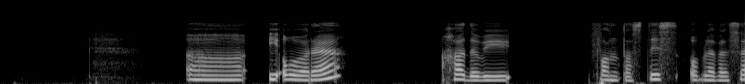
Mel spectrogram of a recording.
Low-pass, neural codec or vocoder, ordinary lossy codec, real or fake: 7.2 kHz; none; none; real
